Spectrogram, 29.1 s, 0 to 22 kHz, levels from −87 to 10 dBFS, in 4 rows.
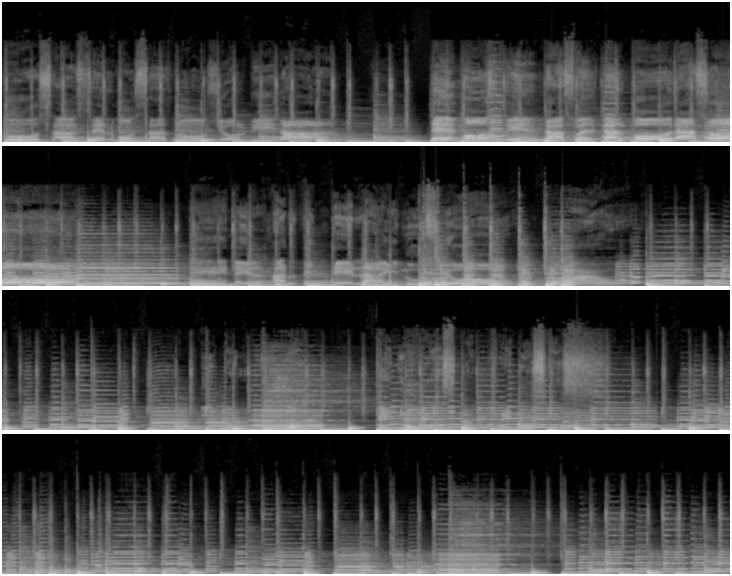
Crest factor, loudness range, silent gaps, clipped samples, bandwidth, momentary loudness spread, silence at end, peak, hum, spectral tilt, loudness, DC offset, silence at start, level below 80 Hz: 14 dB; 4 LU; none; under 0.1%; 16.5 kHz; 7 LU; 0 s; 0 dBFS; none; -5 dB/octave; -14 LUFS; under 0.1%; 0 s; -24 dBFS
